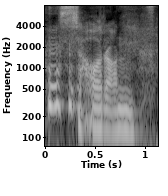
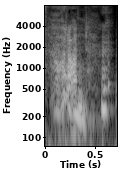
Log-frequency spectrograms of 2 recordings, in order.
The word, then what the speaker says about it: Sauron: Es klingt zumindest, aber wer rollt sonst so das R, wenn Sauron ausgesprochen wird? – Numenor. – Sauron. – Sauron.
